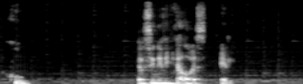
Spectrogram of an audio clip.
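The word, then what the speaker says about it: הוא: Ahora, la quinta palabra es la palabra El, que se pronuncia en hebreo Hu.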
